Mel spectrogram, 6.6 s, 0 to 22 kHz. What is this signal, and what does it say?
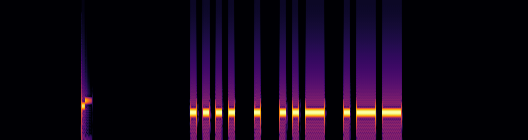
Morse code, heard as a keyed tone, about 15 wpm, 700 Hz. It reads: HEUW
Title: Four Challenging Letter-Number Combinations 15wpm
